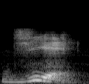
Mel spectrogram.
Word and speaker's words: Jie: larger sean new group the modern chinese name for sure liz tribe was GA but in ancient chinese it had a different pronunciation the pronunciation of this name was cat or kept or something along those lines and this tribe was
